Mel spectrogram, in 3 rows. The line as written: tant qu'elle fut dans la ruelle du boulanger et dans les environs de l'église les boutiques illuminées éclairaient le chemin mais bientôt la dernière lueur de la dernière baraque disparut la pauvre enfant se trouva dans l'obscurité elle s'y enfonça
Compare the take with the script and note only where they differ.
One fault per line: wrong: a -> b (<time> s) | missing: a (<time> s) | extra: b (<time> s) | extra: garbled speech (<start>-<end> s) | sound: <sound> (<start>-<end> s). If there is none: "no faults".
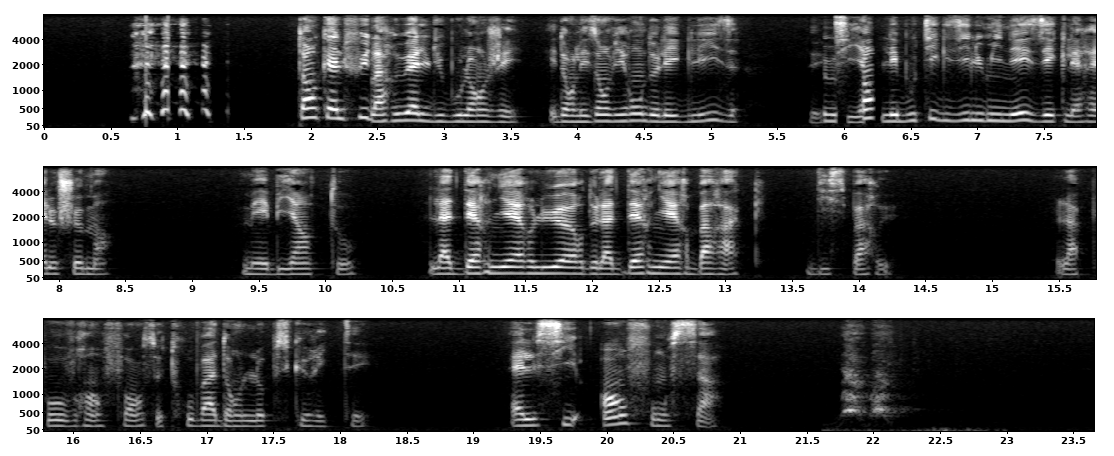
sound: laugh (0.6-1.4 s)
missing: dans (2.4 s)
extra: garbled speech (5.7-6.2 s)
sound: bark (21.6-23.0 s)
